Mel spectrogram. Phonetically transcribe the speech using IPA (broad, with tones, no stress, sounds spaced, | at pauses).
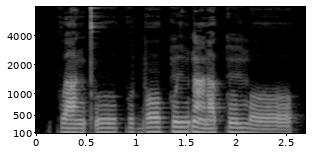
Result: kʷ aː˨ ŋ kʼ uː˨ kʷ ɪ˨ b oː˦ kʷ ĩ˦ ŋ ɗ ã˨ ɾ a˦ kʷ ũ˦ m oː˨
